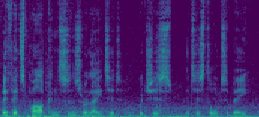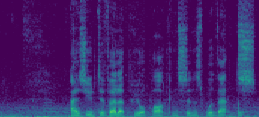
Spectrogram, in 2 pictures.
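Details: Adult male speaker, outdoors; Typical speech.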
